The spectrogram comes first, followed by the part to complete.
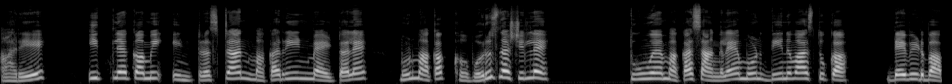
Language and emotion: Goan Konkani, surprised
